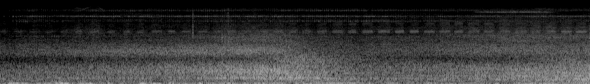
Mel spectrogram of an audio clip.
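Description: A car approaches and passes by on the road.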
